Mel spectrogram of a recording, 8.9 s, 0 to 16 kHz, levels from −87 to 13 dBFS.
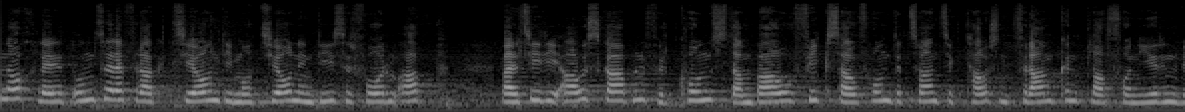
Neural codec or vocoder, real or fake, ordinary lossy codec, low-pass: none; real; none; 14.4 kHz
